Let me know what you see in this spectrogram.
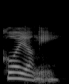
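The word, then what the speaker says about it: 고양이: Korean term for a student next word is koyangi again this is pronounced as koyani and this is the Korean term for catch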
